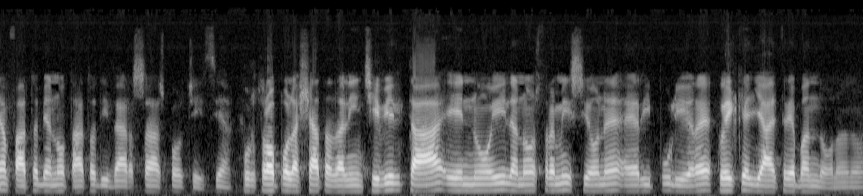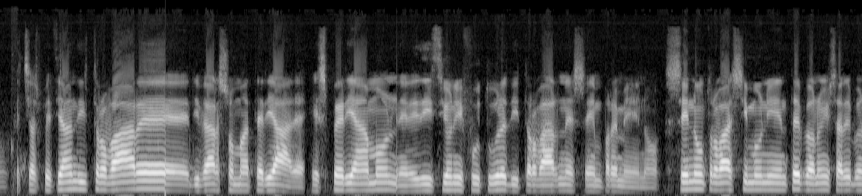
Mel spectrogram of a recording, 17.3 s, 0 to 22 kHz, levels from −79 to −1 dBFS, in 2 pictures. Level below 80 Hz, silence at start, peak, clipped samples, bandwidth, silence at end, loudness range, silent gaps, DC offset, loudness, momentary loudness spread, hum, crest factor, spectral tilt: -60 dBFS; 0 s; 0 dBFS; under 0.1%; 18.5 kHz; 0 s; 5 LU; none; under 0.1%; -16 LUFS; 10 LU; none; 16 dB; -5 dB/octave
